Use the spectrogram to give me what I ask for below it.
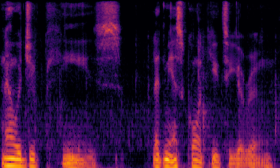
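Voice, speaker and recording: A man playing a flirty, devoted butler in a romantic ASMR roleplay, speaking softly and tenderly with teasing and hesitant pauses. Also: on the low side, wildly swooping pitch, creaky, slightly rough, heavily acted. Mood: coaxing, fond. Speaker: voice actor.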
